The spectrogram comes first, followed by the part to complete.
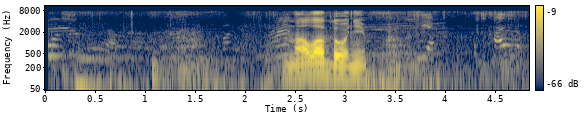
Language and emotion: Russian, neutral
